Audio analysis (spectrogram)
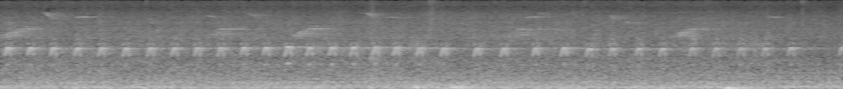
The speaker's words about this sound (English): That is a pileated woodpecker.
